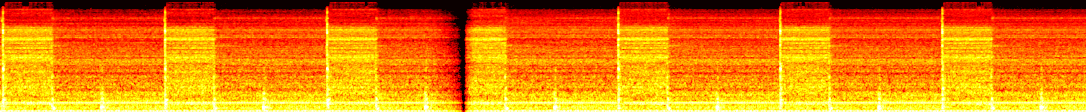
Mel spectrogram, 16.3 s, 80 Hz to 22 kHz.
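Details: Hospital mechanical ventilator: rhythmic hissing air bursts with clicks over a steady machine hum, cycling about 25 times a minute.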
